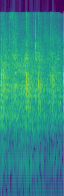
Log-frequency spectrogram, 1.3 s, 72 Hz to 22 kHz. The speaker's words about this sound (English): I do not need an applause for that. Just for that, I'm going to make it 5 minutes. Y'all just added time.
